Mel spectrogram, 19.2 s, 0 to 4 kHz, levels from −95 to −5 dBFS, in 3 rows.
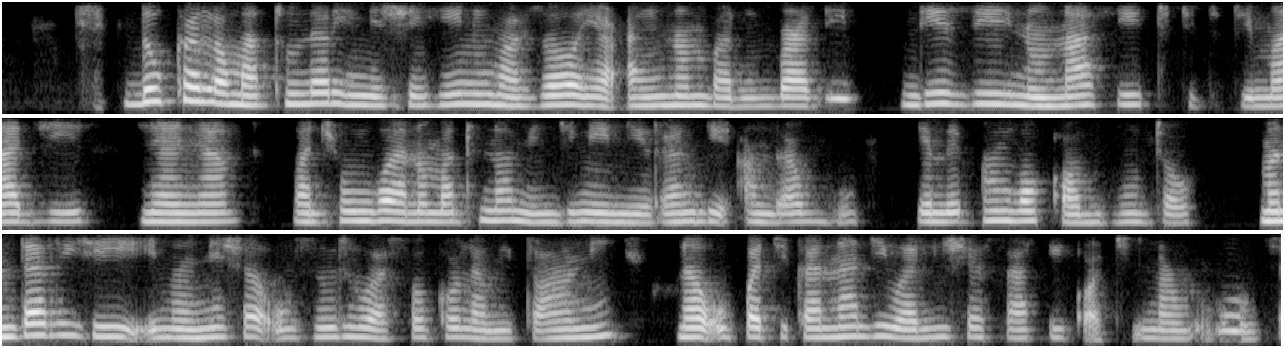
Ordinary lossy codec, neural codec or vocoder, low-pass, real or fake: Opus, 32 kbps; autoencoder, 22.05 kHz, a latent of 192 numbers a frame, VITS, trained on one speaker; 3.6 kHz; fake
